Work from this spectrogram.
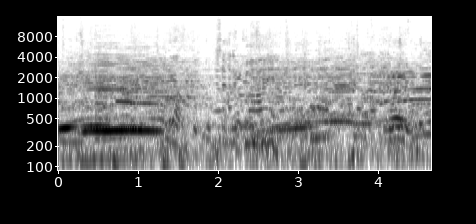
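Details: Cattle at the Warujayeng market in Nganjuk, Indonesia. A short, low moo opens the clip, then fades into a murmur of crowd noise and distant lowing.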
